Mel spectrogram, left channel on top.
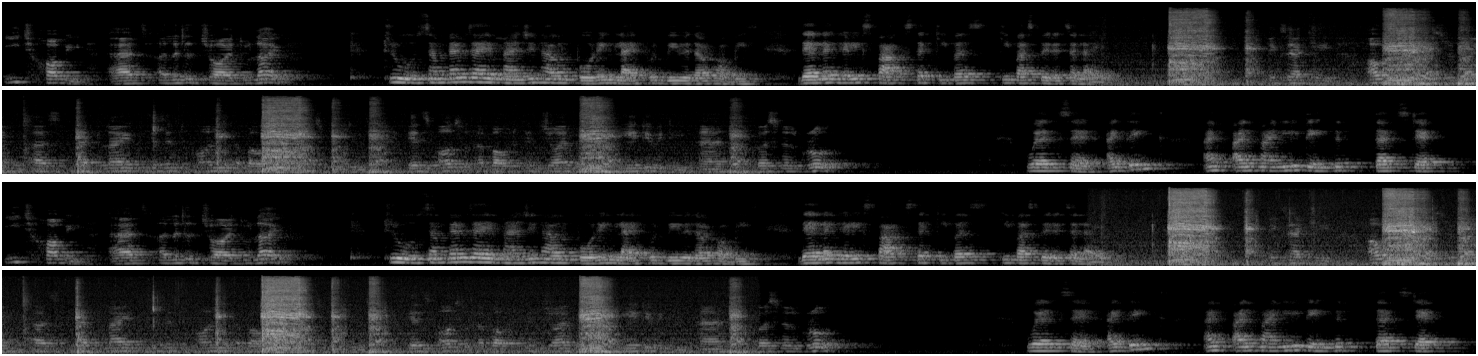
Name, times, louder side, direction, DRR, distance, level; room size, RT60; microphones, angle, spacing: voice 1, 0.0-3.0 12.6-23.0, equal, 25° left, -4 dB, 2.4 m, -41 dB
voice 2, 3.5-11.1 25.0-26.2 26.7-28.2 28.5-29.0, equal, 45° left, -4 dB, 1.6 m, -33 dB
sound 1, 10.9-22.3, right 6 dB, 40° right, 0.5 m, -30 dB
12.0 x 4.4 x 2.5 m, 0.79 s
head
